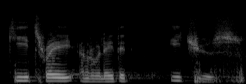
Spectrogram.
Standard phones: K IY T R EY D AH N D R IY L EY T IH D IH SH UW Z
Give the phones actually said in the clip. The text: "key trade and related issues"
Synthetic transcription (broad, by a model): K IY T R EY AH N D R IY L EY T IH D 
